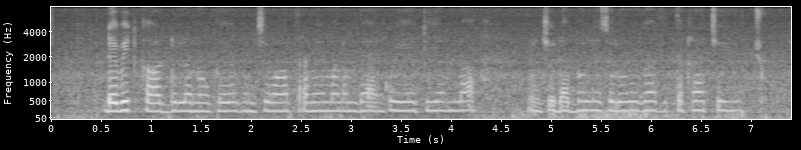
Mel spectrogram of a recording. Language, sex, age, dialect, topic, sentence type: Telugu, female, 25-30, Central/Coastal, banking, statement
